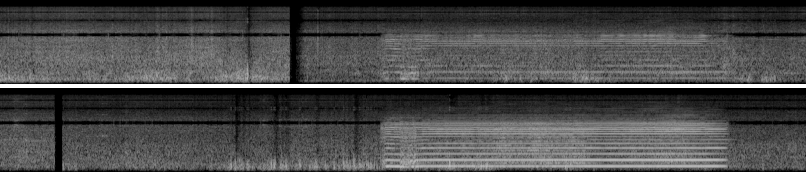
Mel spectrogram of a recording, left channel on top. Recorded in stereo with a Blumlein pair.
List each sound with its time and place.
3.8 s a violin: 25° right, 0.7 m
